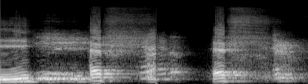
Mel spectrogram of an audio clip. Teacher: বাতাস বের হতে হবে দাঁতের ফাঁক দিয়ে, নিচের ঠোঁট দিয়ে উপরের দাঁত স্পর্শ হবে এবং বাতাস বের হবে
